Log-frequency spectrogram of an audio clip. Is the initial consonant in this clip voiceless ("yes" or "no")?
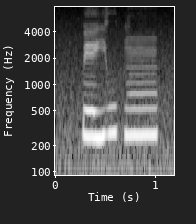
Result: yes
